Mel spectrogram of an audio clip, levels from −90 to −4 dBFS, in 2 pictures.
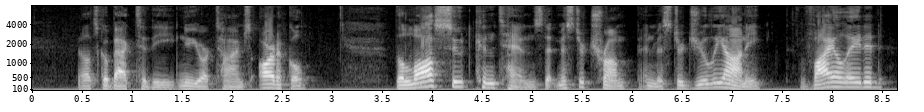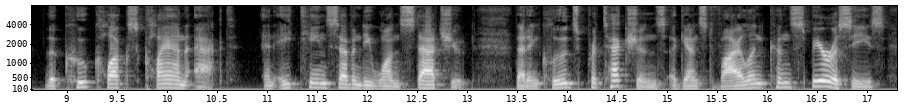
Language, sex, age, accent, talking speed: English, male, 50-69, American, 120 wpm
